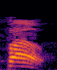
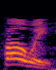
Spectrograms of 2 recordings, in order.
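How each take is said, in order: First: The word ends on a plain 'o' sound. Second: The word ends with an added 'ee' sound. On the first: The speaker calls it right. "the American soldier would say "foe."" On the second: The speaker calls it wrong. "It always came out "foey.""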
